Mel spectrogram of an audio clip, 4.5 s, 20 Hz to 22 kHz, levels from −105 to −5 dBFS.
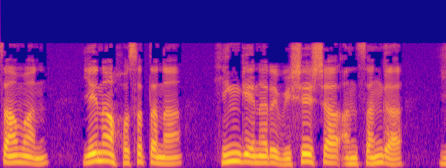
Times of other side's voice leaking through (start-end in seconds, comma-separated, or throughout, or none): none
